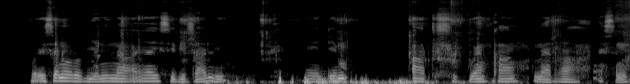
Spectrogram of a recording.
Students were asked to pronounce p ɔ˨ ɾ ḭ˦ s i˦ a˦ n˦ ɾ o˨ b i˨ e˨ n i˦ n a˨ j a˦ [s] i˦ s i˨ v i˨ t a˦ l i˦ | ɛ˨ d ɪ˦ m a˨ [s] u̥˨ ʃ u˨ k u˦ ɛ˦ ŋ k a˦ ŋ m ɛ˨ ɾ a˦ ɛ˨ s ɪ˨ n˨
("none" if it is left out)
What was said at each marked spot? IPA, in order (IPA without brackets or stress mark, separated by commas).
none, t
